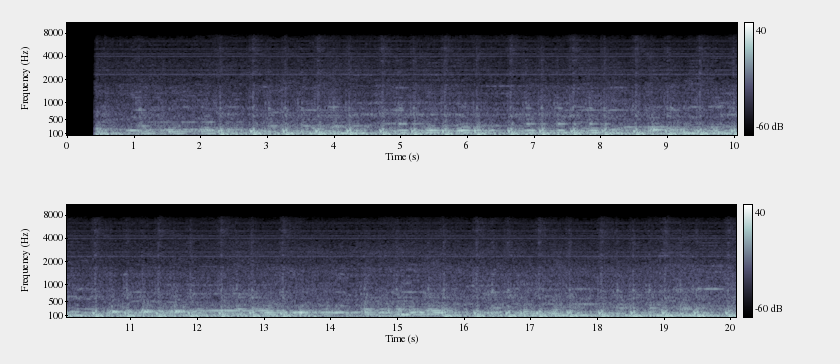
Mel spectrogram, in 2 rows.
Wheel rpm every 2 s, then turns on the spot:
0, 0, 0, 0, 0, 0, 0, 0, 0, 0.
none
